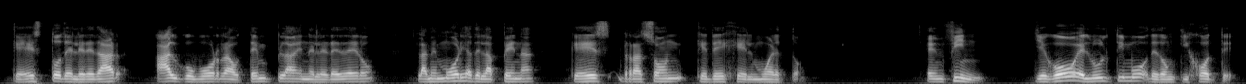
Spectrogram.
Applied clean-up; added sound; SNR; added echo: none; none; none; none.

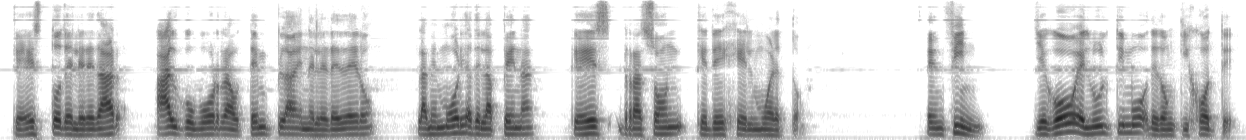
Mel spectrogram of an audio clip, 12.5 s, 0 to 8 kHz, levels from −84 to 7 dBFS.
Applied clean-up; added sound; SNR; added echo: neural mask model DeepFilterNet 3.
